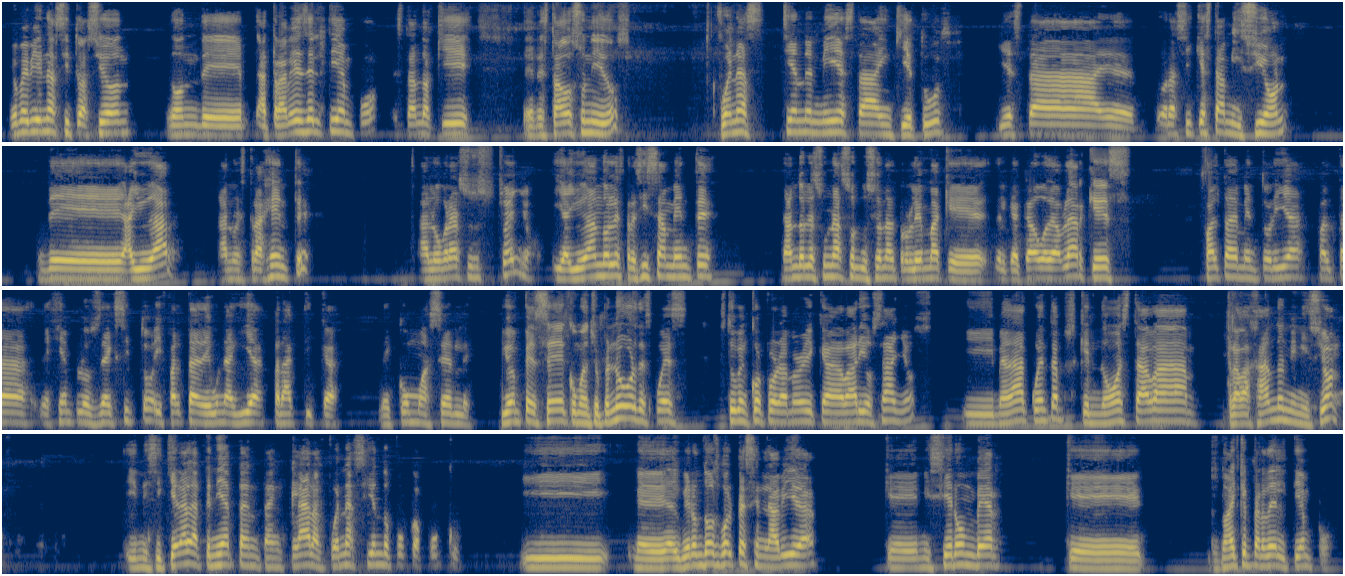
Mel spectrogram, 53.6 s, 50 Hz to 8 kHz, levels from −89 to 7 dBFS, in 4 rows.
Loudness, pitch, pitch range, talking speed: -16 LUFS, 165 Hz, 150-180 Hz, 145 wpm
